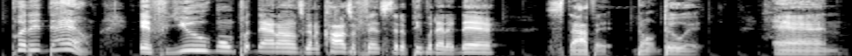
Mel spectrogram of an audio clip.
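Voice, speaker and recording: A man's voice: mid-range voice, no room sound. A man co-hosting a reaction talk show, giving earnest advice and trading playful banter. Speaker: podcast co-host. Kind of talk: casual reaction chat.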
